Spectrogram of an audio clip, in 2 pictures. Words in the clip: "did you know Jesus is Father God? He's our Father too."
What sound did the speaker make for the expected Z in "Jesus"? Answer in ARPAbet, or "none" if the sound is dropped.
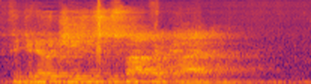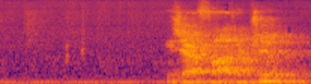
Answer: Z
